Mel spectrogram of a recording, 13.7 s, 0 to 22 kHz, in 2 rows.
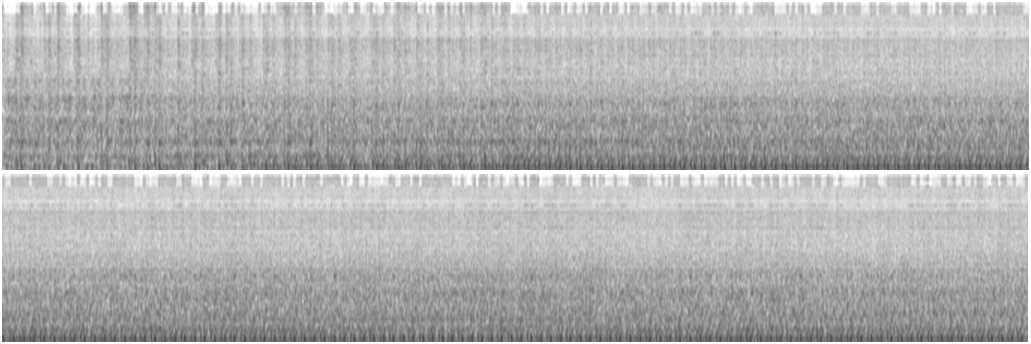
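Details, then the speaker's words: Kohler 7000 series engine on a zero-turn mower just after a carburetor rebuild to cure surging. Settles within seconds into a steady, even idle with no hunting; the surging is gone. "well I think I fixed the problem the surging's gone and uh everything seems to be working as it should"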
